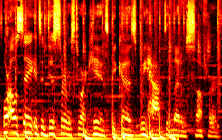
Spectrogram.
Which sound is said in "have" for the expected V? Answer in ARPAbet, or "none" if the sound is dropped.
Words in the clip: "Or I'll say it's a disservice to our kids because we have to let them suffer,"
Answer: F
